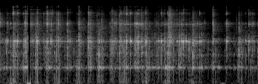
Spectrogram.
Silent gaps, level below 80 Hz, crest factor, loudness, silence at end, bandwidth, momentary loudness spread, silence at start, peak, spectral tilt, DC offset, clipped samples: none; -54 dBFS; 22 dB; -24 LUFS; 0 s; 17 kHz; 5 LU; 0 s; -6 dBFS; 1.5 dB/octave; under 0.1%; under 0.1%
